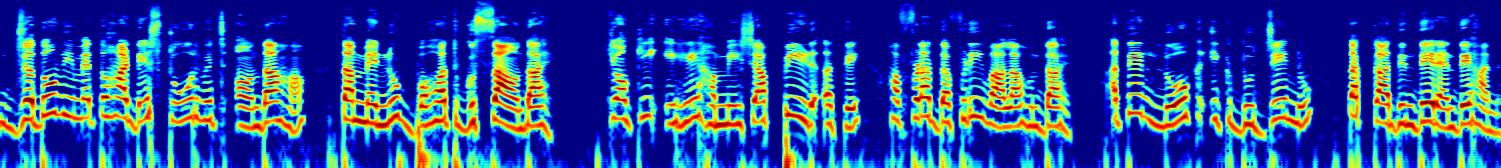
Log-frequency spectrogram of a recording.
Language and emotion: Punjabi, angry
